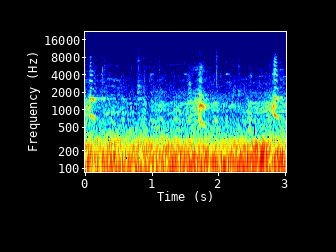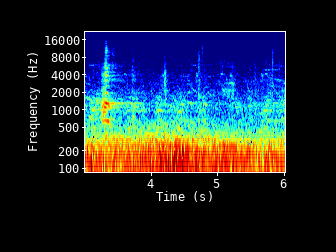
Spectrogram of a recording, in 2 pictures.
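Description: Steady rain falling on a lake, a dense low rush of noise, with short calls from waterbirds cutting through several times, mostly in the first half.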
